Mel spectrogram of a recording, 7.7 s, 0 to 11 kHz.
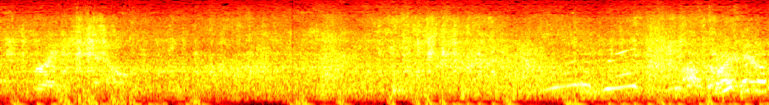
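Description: A passenger train rolls slowly across a high railway bridge about 100 feet above a riverbed in Colorado, giving a steady rumbling hiss with faint wheel clicks, while a guide's amplified voice talks over it.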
